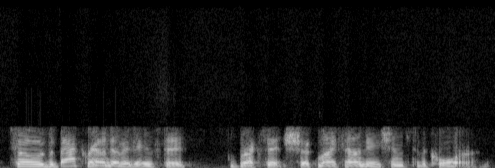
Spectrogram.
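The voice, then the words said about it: British accent with American traces. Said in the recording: “he also has some roots in the United States, as you may hear from his accent.”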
